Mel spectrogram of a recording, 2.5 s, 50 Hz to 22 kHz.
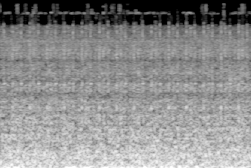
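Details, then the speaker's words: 2015 Kia Cerato idling roughly with a constant shake, an uneven, stumbling beat; scope shows one injector stuck open and not closing, causing the misfire; the injector was replaced. "هاي الاشاره تبع البخاخ وقفت عن الاشاره شوفوا هنا ما هذا البخاخ بيفتح ما بيسكر"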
